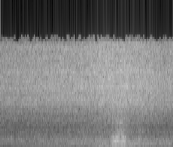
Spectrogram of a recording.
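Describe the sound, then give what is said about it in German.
A train's steady, loud low rumble as it runs at moderate speed through the landscape around the Arctic Circle, continuous throughout with no voices. “Die Bahn fährt in gemäßigtem Tempo weiter durch die spektakuläre Landschaft rund um den Polarkreis.”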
